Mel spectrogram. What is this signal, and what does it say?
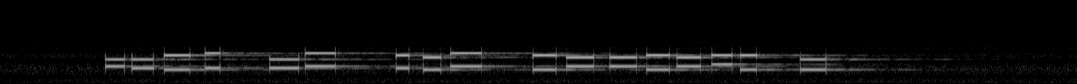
DTMF, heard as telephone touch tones, dialled by hand, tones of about 220 ms, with room echo. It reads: 743B 4C 62C 38838#3 1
